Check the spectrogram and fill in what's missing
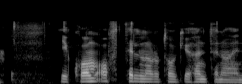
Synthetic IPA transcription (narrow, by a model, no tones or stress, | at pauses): jɛkʰɔːmɔ̰ft̪ʰːɪlnaɾɔt̪ʰoːwcɪɦœnt̪ɪnahajn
